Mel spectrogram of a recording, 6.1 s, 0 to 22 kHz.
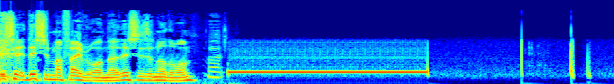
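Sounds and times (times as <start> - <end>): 
speech: 0.0 - 2.4
telephone ringing tone on a prank call: 2.3 - 4.3.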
